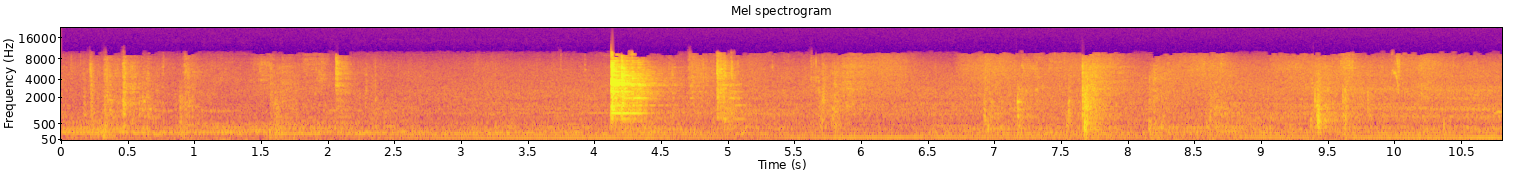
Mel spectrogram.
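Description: Steel pipe and bar stock clanking as they are handled and set into a cut-off saw's vise. The loudest is a single ringing metallic clang about four seconds in, with a few lighter knocks after it, over a steady low hum.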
